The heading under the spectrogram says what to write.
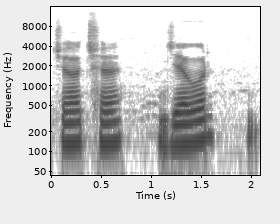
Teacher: च, छ, ज और छ, ये जो चार वर्ण है साथियों इनको हम स्पर्श संघर्षी कहते हैं।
